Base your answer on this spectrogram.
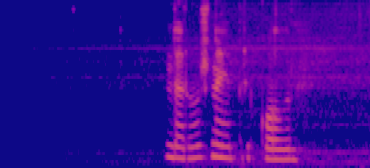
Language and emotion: Russian, neutral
